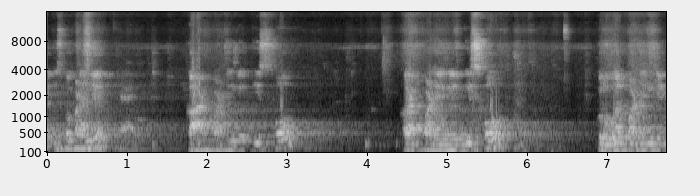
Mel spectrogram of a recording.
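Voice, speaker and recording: A man's voice: mid-range voice, a little mellow. A man teaching spoken English, who repeats each word again and again and keeps asking the class questions. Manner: repeats words over and over, asks the class rhetorical questions. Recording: echoey hall, voice from far off.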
